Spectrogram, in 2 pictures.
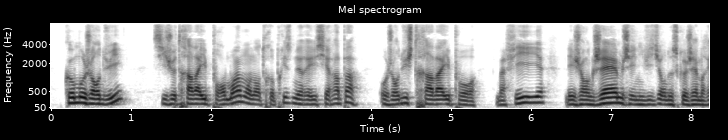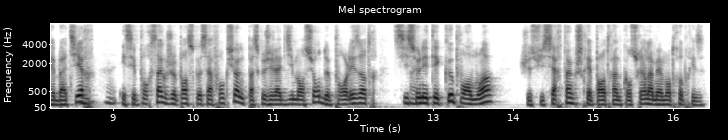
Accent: France; quand on est français

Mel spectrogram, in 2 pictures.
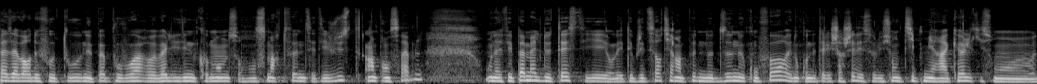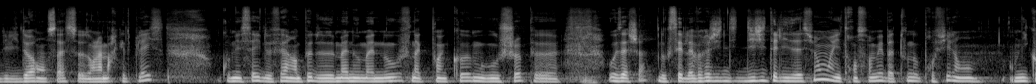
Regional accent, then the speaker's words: Lyon, Auvergne-Rhône-Alpes, France; Oui, je suis lyonnaise et donc attachée à la gastronomie et au vin de ma région

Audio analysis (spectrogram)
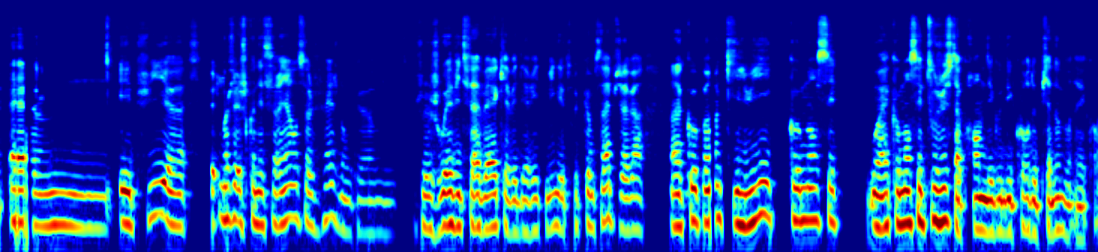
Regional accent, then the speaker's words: Laval, Pays de la Loire, France; j'ai passé une partie de mon enfance à Laval, qui est la ville du douanier Rousseau

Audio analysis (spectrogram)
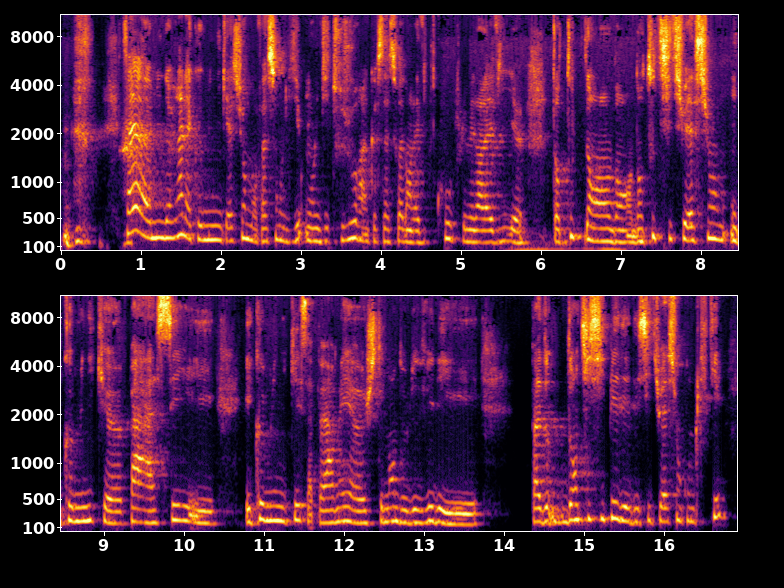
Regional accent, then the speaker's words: Paris, Île-de-France, France; moved away as an adult; now in Marseille, France; je suis parisienne

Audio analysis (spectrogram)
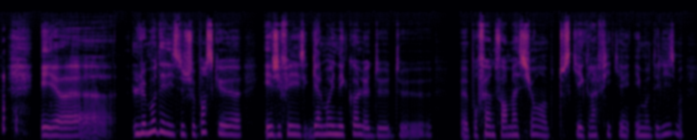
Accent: Martinique; je suis martiniquaise, mélange Martinique-Inde

